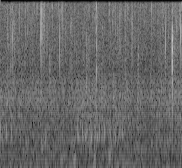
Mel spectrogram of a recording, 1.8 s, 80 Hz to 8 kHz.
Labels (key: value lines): label: biophony
recorder: SoundTrap 500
